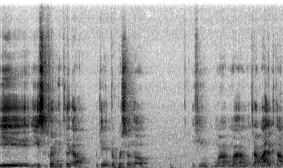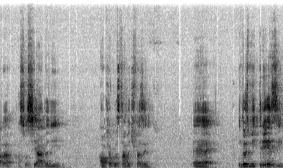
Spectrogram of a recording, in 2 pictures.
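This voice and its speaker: Amid noticeable background noise and audible room echo, a man speaks at a moderate pace with very wide pitch swings. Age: 30s. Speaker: public speaker, marketing executive. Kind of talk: motivational talk. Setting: stage with audience.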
